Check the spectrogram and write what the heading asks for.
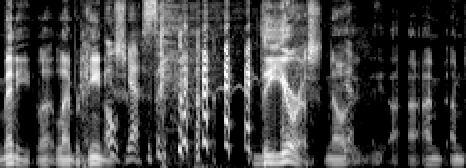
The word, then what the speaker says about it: Urus: So it's actually Urus. Oh, That's the way it's Urus. properly pronounced.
